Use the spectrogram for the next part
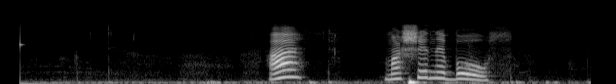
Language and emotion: Russian, neutral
